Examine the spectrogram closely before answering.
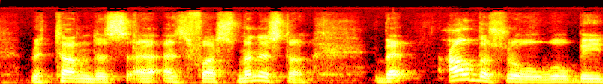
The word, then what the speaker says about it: Alba: So the Alba Party, or Alba, to give it its Gaelic pronunciation, will be going for the list vote, the regional list vote.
